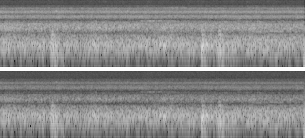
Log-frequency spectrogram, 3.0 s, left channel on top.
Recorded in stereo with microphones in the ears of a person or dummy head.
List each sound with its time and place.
0.0 s a machine running: 50° left (ahead or behind)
